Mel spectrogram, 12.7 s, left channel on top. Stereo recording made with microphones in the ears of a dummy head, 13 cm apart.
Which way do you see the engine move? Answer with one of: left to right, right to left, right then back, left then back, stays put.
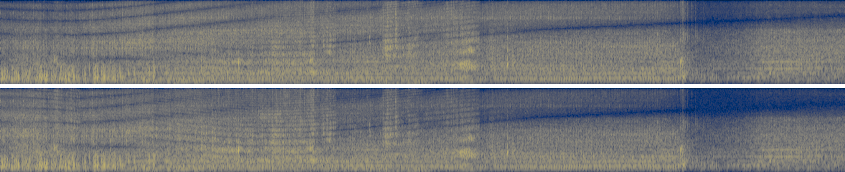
right to left.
